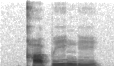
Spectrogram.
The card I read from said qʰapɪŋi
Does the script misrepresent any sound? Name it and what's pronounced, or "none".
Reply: ɪ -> i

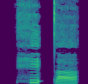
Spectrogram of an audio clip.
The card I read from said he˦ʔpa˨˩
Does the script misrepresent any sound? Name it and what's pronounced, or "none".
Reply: p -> t̪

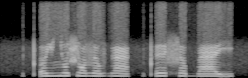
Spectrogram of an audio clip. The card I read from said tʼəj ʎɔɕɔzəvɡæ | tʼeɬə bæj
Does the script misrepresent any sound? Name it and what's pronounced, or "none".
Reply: none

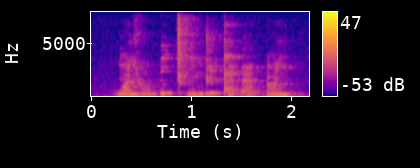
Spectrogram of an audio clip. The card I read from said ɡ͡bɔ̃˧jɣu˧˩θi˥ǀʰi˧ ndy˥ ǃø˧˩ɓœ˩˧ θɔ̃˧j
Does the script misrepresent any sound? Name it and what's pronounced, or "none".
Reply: none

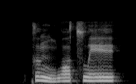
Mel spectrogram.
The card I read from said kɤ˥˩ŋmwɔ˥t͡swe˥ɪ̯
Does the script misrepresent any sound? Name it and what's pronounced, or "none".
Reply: none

